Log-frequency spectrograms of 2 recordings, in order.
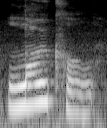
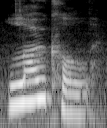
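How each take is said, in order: No difference in how they are said.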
